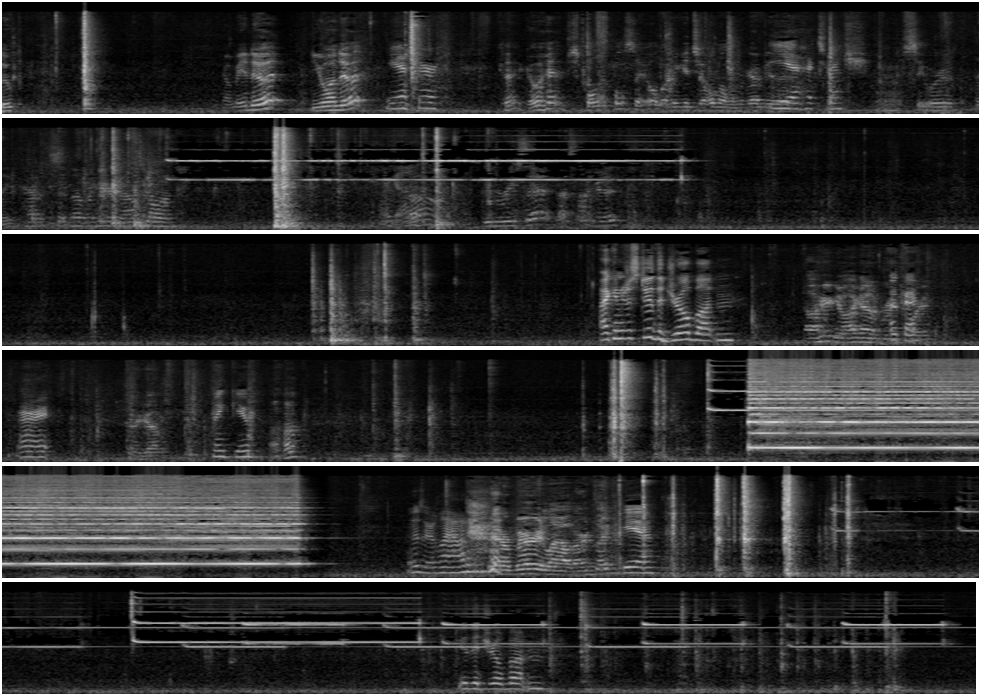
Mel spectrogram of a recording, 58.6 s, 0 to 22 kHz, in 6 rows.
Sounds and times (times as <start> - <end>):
Fire alarm: 11.4 - 16.8, 36.4 - 42.5, 47.4 - 58.5.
